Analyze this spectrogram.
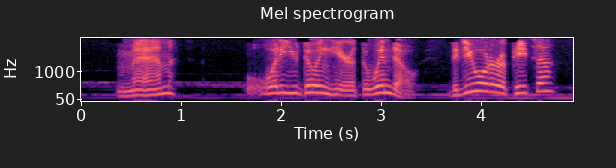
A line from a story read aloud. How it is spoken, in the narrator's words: I said in a trembling voice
